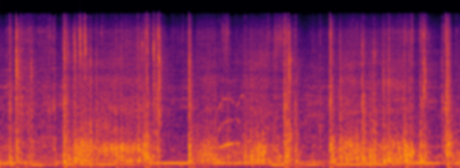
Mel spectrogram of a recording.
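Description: Skateboard rolling back and forth on a mini ramp, the wheels running with a steady roar, broken by several sharp clacks as the trucks and board hit and grind the ramp's coping.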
